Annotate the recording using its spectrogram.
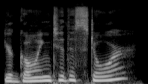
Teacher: If I say, you're going to the store, with my voice going up at the end, it is a question. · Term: intonation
